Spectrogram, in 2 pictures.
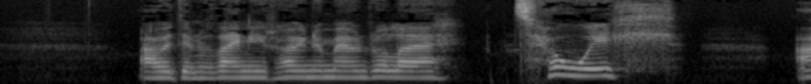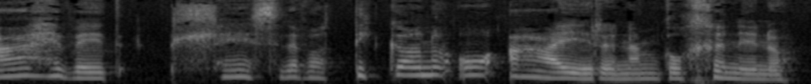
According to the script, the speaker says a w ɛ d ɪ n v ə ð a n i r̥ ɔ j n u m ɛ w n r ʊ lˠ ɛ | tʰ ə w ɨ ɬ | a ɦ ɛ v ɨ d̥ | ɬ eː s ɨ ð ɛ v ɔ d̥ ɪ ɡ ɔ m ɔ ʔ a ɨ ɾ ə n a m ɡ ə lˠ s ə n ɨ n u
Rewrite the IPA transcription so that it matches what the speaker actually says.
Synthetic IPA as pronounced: a w ɛ d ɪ n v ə ð a n i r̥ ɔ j n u m ɛ w n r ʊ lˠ ɛ | tʰ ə w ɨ ɬ | a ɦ ɛ v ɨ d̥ | ɬ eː s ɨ ð ɛ v ɔ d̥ ɪ ɡ ɔ n ɔ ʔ a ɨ ɾ ə n a m ɡ ə lˠ χ ə n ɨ n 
